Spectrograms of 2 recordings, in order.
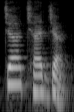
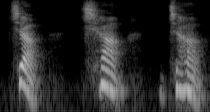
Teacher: अब च में यहां तालु पर जीभ का स्पर्श भी होता है और हवा निकलते समय संघर्ष भी होता है। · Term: स्पर्श संघर्षी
